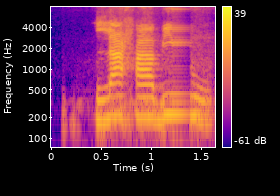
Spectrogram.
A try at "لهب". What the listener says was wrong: আরো নরমালি লাহা, বাংলায় আমরা হ বলি না, হা হা, লাহা এভাবে বলেন, লাহা। বারবার গলার ভিতরে লাহাবিউ এরকম হয়ে যাচ্ছে, লাহা হা হয়ে যাচ্ছে, হা হবে না, হবে লাহা। বাংলায় বলেন হয়াকার হা, হয়াকার হা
